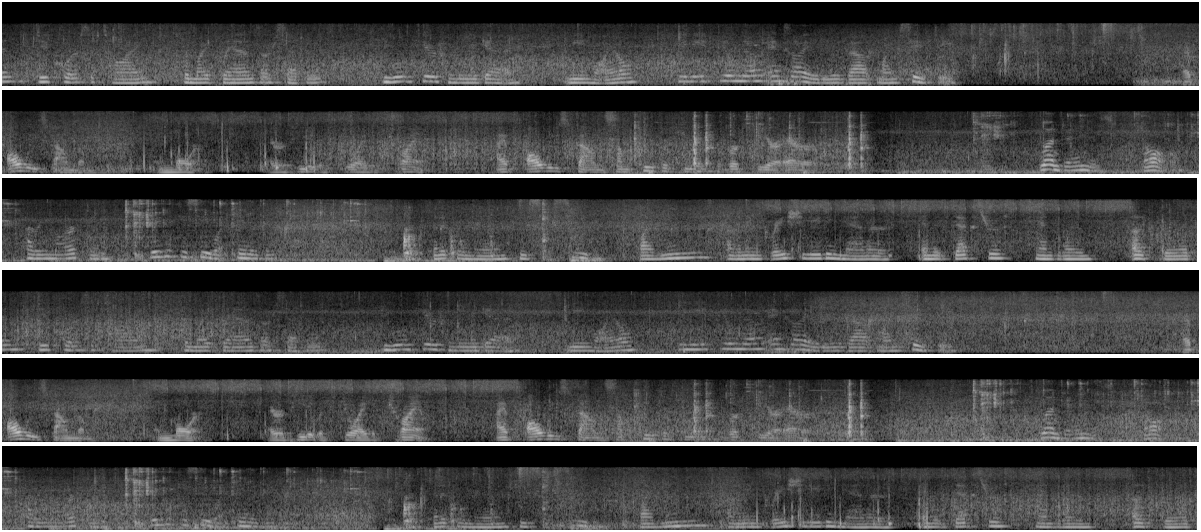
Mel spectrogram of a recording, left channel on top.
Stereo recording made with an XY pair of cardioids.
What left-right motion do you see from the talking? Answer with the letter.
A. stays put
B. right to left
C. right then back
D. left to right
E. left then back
C.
